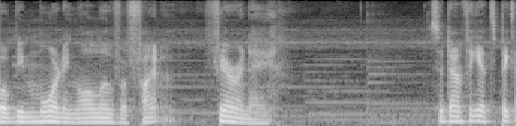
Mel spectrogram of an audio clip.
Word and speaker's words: Firene: Still weird to me that that's pronounced Firene.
